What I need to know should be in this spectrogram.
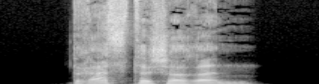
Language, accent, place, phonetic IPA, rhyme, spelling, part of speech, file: German, Germany, Berlin, [ˈdʁastɪʃəʁən], -astɪʃəʁən, drastischeren, adjective, De-drastischeren.ogg
- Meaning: inflection of drastisch: 1. strong genitive masculine/neuter singular comparative degree 2. weak/mixed genitive/dative all-gender singular comparative degree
